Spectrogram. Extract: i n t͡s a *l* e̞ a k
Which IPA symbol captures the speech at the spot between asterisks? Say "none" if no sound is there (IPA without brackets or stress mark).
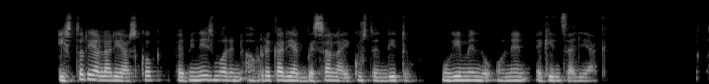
ʎ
